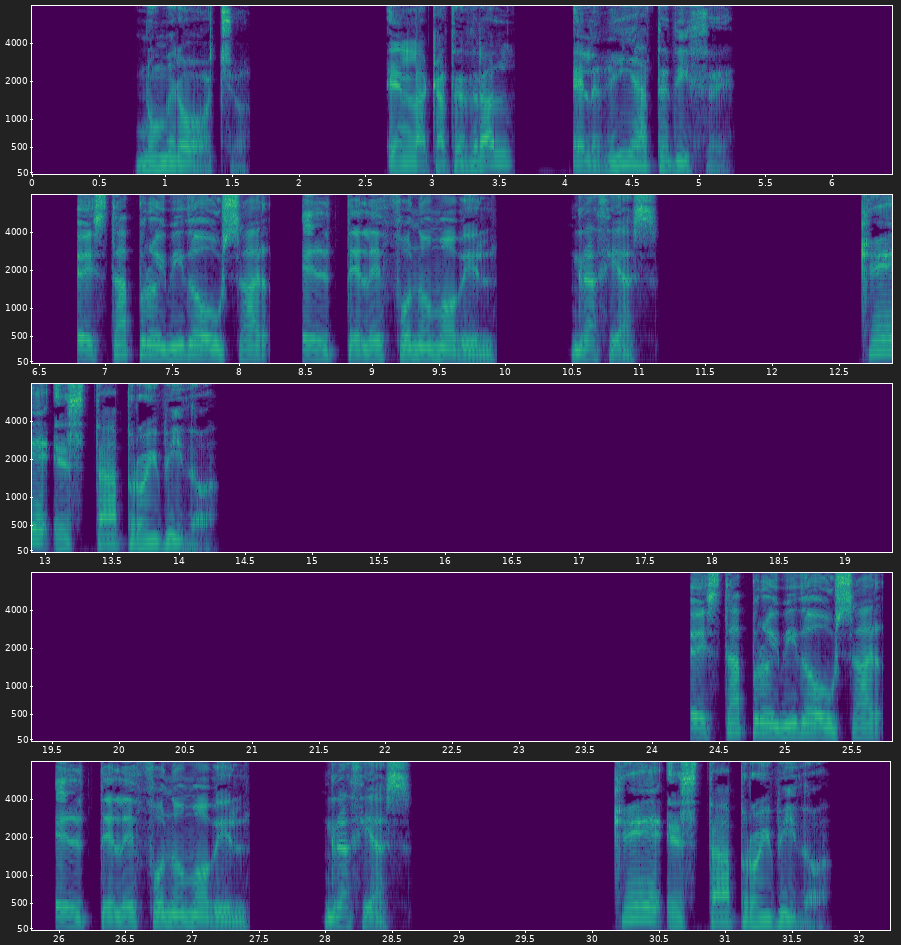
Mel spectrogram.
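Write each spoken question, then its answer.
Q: ¿Qué está prohibido?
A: Usar el teléfono móvil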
